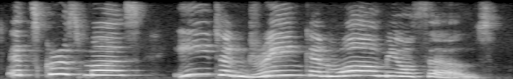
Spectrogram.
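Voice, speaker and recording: A woman's voice: extremely high pitch, big pitch swings, slow pace, pitched above the performer's own voice, heavily acted. A woman voicing a kindly, generous male mole welcoming everyone in a children's storybook. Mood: jolly welcoming. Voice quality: soft.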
